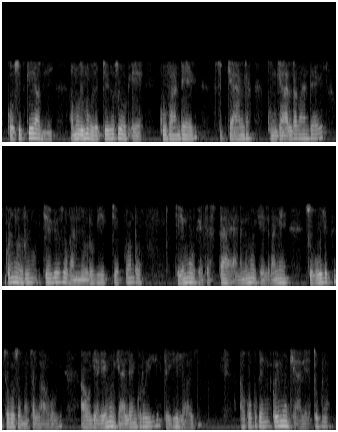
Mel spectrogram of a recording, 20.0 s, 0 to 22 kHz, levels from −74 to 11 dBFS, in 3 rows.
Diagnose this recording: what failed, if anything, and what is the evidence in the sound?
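Codec stage: tandem speech coding runs throughout, with nothing above 3.8 kHz. The rough, muffled warble exceeds any single G.729A pass, which fits three speech coders re-encoding each other's output.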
